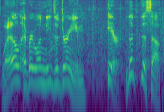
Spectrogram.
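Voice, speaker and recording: A man's voice: high-pitched, big pitch swings, unhurried, a little hiss or hum. An actor playing a dry, teasing older martial arts mentor, a man, in an audio drama. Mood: wry.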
